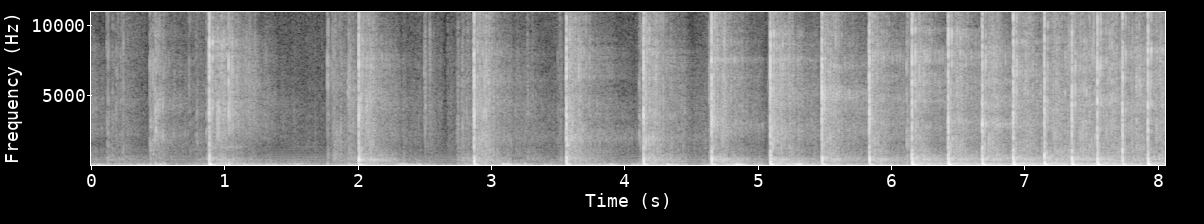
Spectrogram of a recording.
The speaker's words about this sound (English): Right? Okay, what is that called? It's called, well, or an applause, clapping, yes. Clapping, applause.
